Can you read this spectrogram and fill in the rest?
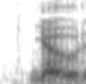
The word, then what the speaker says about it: yod: J-O-D, there's a little mark kind of like that, and it might have that over it. Yod, it's pronounced. It's a Hebrew letter.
